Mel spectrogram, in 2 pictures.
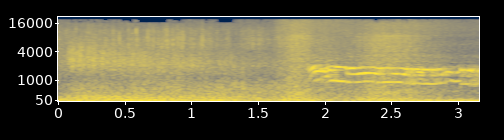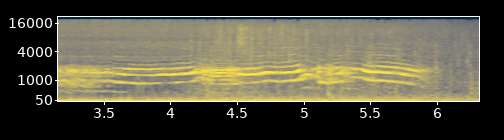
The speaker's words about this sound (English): It was like time slowed down. A fireball the size of a carriage engulfed her.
